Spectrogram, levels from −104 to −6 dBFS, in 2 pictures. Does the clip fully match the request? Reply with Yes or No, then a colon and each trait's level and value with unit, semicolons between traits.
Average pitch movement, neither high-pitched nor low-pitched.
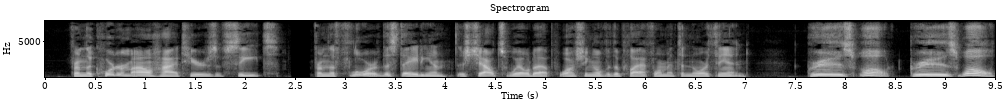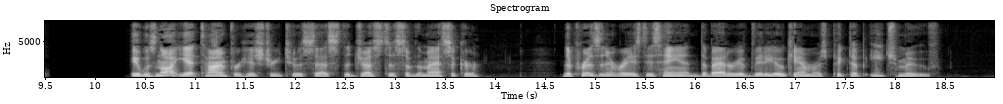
No: wide, 6.0 semitones; medium, 145 Hz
